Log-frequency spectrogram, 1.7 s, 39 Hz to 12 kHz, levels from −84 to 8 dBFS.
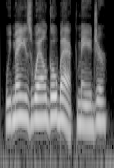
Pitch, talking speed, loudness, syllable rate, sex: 195 Hz, 245 wpm, -14 LUFS, 5.3 syllables/s, female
